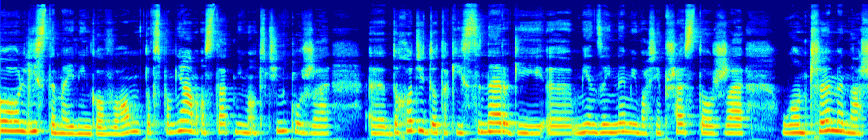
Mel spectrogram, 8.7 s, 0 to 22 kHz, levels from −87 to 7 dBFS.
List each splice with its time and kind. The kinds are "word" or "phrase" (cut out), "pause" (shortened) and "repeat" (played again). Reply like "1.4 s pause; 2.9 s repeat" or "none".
none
